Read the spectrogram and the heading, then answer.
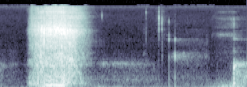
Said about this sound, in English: Oh, fuck. The sneezing begins. Okay.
